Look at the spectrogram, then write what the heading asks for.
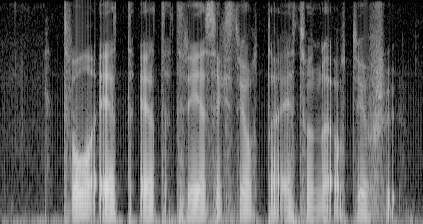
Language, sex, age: Swedish, male, 16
